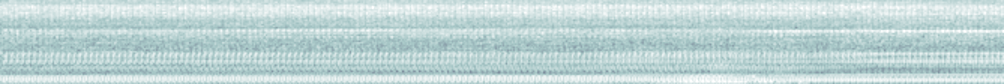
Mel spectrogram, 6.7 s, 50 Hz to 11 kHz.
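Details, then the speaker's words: Rebuilt Stuart 10V steam engine running fast on compressed air, externally lubricated, after fixing tight spot at bottom of stroke: quick, crisp, even exhaust beats about three per second, no knocks or misses; runs smoothly. "fast as you've just heard it does sound rather nice here it is running slowly and it's almost silent"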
